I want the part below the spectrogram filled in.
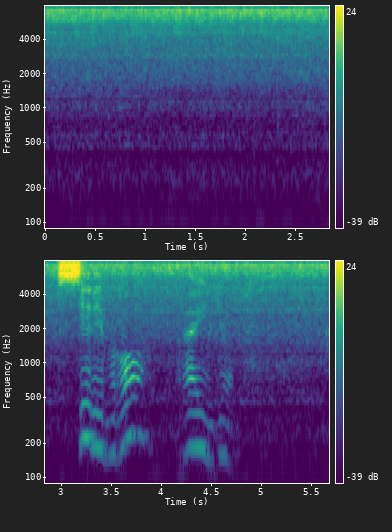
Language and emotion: Russian, positive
